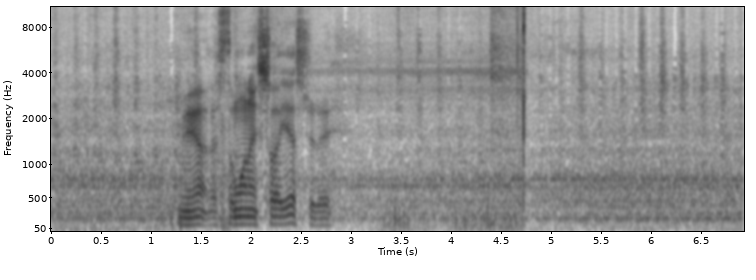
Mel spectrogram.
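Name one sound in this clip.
A diesel locomotive engine rumbles steadily as it rolls slowly.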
